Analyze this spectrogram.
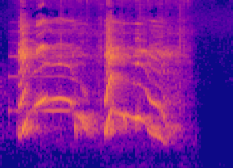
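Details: Husky vocalising at a mimicking cactus toy: two short whining howls, each under a second, bending up then down, in a quiet room with faint low rumble beneath.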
